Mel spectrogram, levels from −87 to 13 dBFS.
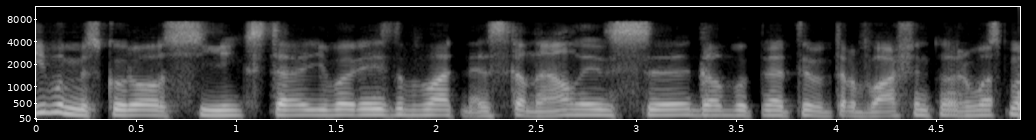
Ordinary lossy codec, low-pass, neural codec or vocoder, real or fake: MP3, 96 kbps; 7.2 kHz; codec, 16 kHz, 0.8 kbps, ZipCodec; fake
